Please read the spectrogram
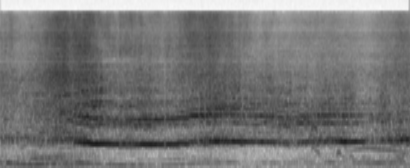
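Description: Polaris Slingshot three-wheeler sliding through tight turns: a steady high squeal from its spinning rear tyre over the engine's drone, which rises and falls as the throttle is worked.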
